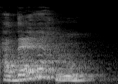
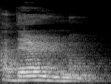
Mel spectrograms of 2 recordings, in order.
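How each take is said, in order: First: It is said Minas-style with a soft R. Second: It is said São Paulo-style with a strong R.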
